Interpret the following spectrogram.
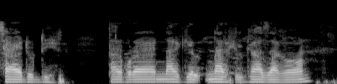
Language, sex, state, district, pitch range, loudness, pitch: Chakma, male, Tripura, Dhalai, 115-120 Hz, -19 LUFS, 115 Hz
